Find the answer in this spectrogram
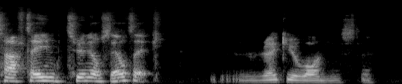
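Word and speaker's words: Reguilón: Regulon is the... Regulon, is that how you pronounce it? Who? Regulon, that left back guy. Oh, Reguilon, yeah. Reguilon, that's it.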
